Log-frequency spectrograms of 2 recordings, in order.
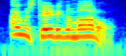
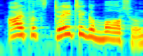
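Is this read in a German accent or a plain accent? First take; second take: plain; German. First: It is read in a plain, non-German accent. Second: It is read in a put-on German accent. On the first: The speaker calls it wrong. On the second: The speaker calls it right.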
